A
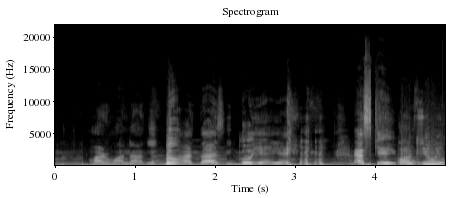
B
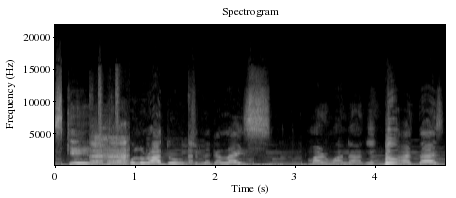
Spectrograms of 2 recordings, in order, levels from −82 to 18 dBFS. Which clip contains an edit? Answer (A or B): B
